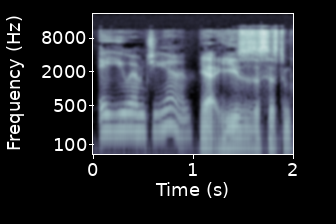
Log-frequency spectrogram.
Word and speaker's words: AUMGN: For instance, he alters the primordial starting syllable from Om to AUMGN. Right, AUMGN.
